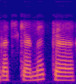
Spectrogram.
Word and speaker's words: Atikamekw: Et dans quelle partie du Québec, là, la langue Atikamekw, si je prononce mal, corrigez-moi s'il vous plaît. – Oui, c'est la langue Atikamekw.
